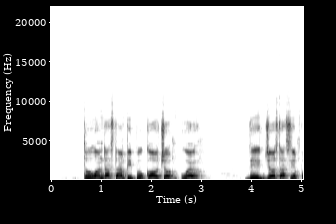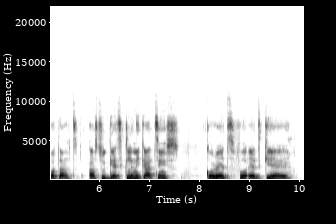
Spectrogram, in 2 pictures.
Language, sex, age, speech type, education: Nigerian Pidgin, male, 30-45, spontaneous, tertiary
